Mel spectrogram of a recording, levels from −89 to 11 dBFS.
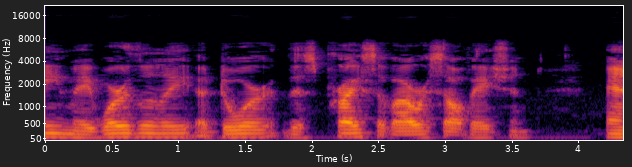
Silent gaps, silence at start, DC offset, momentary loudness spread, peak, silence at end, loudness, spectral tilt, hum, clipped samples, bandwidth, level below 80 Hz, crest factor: none; 0 s; under 0.1%; 11 LU; 0 dBFS; 0 s; -20 LUFS; -5 dB/octave; none; under 0.1%; 7.6 kHz; -54 dBFS; 20 dB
